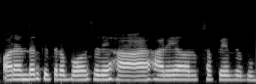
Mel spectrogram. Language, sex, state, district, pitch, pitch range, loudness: Hindi, female, Uttar Pradesh, Varanasi, 215 Hz, 210-220 Hz, -14 LUFS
